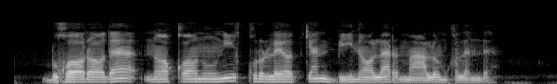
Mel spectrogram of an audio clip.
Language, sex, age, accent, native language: Uzbek, male, 18-24, Qashqadaryo, Uzbek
